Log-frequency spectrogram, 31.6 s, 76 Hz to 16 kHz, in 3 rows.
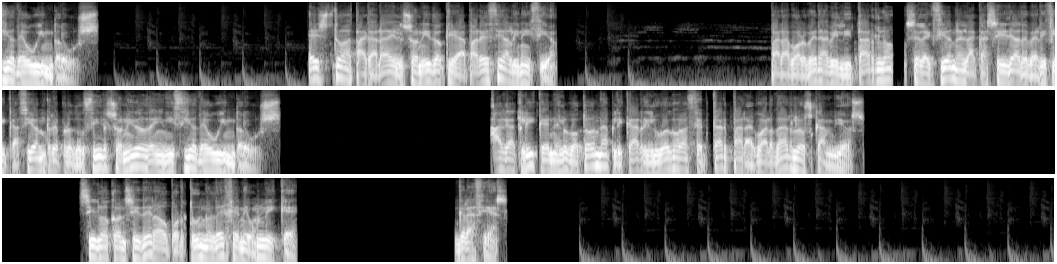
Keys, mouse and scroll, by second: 0.1 click, 0.7 click, 1.3 click, 1.7 click, 2.3 click, 2.8 click, 2.8 right click, 4.1 click, 4.1 right click, 4.6 click, 4.6 right click, 5.9 click, 12.4 click, 12.8 click, 13.3 click, 13.3 right click, 13.6 click, 13.6 right click, 17.2 click, 20.4 click, 20.4 right click.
